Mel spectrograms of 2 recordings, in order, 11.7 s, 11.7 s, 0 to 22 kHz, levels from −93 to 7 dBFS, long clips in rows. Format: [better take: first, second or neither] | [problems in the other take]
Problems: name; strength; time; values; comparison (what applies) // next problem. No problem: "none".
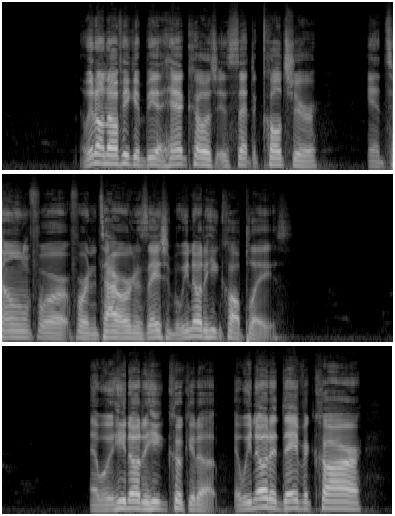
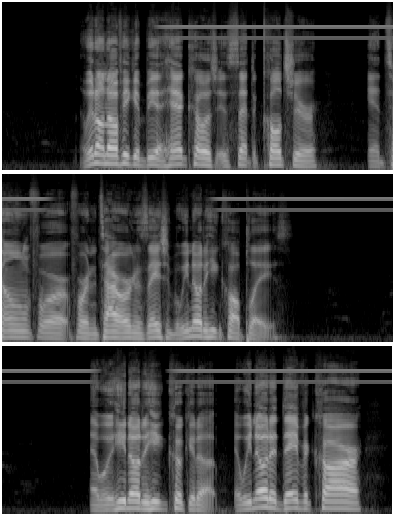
first | high-pitched whine; loud; from 1.5 to 4.5 s, from 6 to 8.5 s and from 9.5 s on; 12 kHz, 9 dB below the speech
